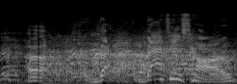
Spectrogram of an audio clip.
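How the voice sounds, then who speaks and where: A man talks with a British accent. Noticeable background noise runs underneath. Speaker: prime minister, politician. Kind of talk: parliamentary debate speech.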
